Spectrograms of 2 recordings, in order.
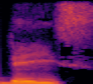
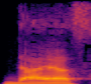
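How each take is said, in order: First: It begins with a 'day' sound. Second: It begins with a 'dye' sound. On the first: The speaker calls it right. "এটা উচ্চারণ হচ্ছে ডেইস" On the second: The speaker calls it wrong. "ডায়াস না"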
